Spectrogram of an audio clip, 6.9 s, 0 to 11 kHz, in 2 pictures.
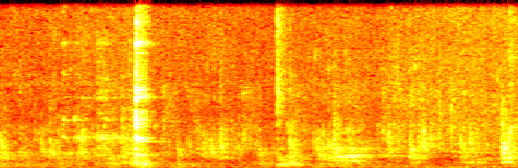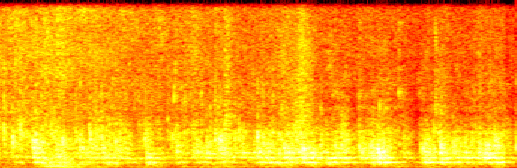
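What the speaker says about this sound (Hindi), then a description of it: "चिकन को फ्राई होते हुए 10 मिनट हो गए हैं।" Chicken pakora fries in hot oil, a quiet steady sizzle and crackle up close, with a couple of light utensil clinks against the pan and no talking.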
